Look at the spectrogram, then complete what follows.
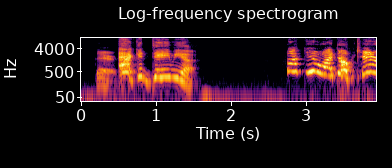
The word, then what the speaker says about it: Academia: Other than My Hero Academy. Academy? Come on, man. Say it right. You're on an anime podcast. You at least got to put some effort, all right? My Hero Academia. There. Academia!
